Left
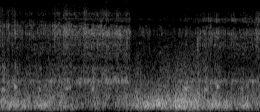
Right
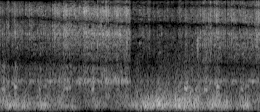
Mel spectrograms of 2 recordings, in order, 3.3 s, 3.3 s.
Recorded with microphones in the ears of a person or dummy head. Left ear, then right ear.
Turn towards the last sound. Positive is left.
turn(degrees=-75)  # may be behind; listen again after turning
